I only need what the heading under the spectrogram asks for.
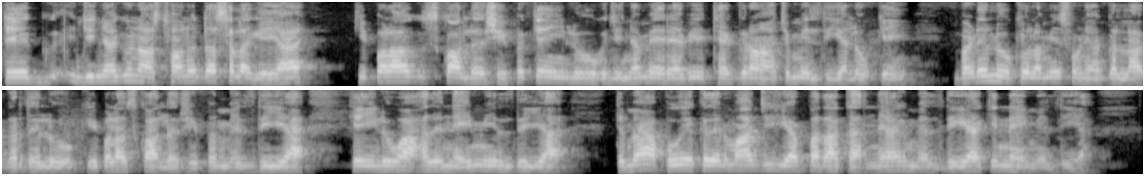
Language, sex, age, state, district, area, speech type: Dogri, male, 18-30, Jammu and Kashmir, Samba, rural, spontaneous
